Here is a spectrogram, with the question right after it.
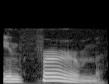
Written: infirm

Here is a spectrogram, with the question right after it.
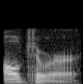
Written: alterer

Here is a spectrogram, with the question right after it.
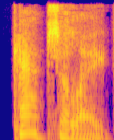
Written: capsulate

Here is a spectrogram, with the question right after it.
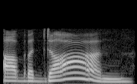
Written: Abadan

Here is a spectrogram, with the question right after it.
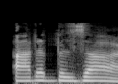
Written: Adabazar

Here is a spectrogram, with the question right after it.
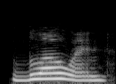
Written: blowen

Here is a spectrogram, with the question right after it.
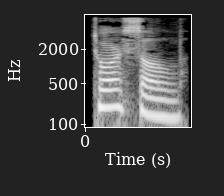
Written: torsel

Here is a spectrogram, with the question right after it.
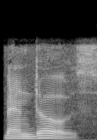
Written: bandeaux

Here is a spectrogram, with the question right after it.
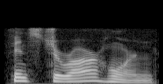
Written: Finsteraarhorn

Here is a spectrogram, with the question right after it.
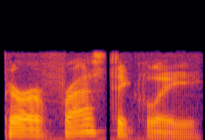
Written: periphrastically

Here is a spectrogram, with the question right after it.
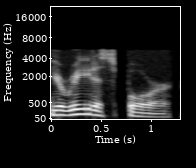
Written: uredospore

